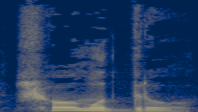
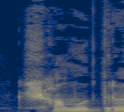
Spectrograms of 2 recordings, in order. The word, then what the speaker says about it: সমুদ্র: সঠিক উচ্চারণ হবে সমুদ্র, সমুদ্র নয়।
